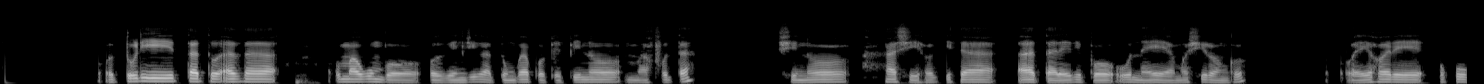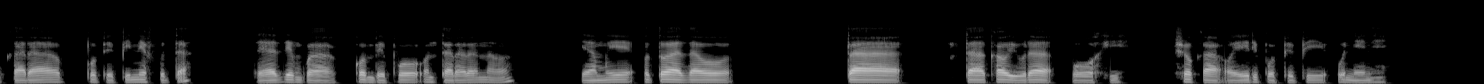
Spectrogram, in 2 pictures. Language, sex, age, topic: Oshiwambo, male, 25-35, agriculture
